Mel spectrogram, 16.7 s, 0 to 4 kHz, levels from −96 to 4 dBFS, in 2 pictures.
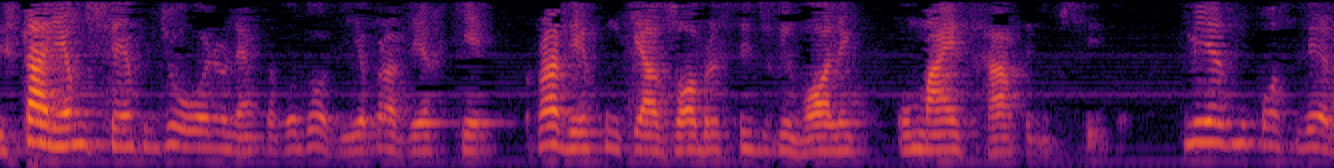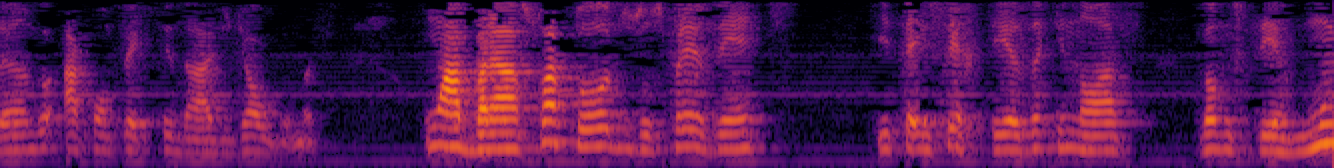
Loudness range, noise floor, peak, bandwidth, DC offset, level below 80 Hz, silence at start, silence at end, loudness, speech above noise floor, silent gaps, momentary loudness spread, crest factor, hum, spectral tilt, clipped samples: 10 LU; -68 dBFS; -8 dBFS; 4 kHz; under 0.1%; -68 dBFS; 0 s; 0 s; -34 LUFS; 35 dB; none; 18 LU; 26 dB; none; -4 dB/octave; under 0.1%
